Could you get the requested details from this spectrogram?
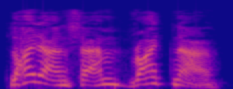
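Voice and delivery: high, commanding order; authoritative. A narrator's reading. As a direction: give an order that brooks no disobeying. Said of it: "in an authoritative voice that brooked no disobeying".

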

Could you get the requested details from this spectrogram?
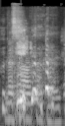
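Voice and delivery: high, laughing objection; laughing protest. Real, not acted. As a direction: protest while cracking up.

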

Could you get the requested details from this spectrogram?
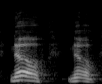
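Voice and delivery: hammed-up fearful protest; mock panic, pushing love away; panicked refusal. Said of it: "You're like".

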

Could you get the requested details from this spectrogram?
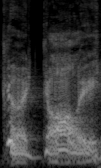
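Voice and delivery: sudden loud yell into the mic. Real, not acted. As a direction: shout it out loud. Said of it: "I just yelled into the microphone so loud".

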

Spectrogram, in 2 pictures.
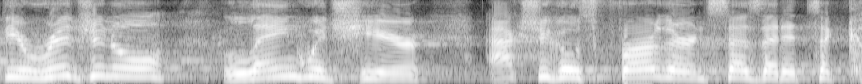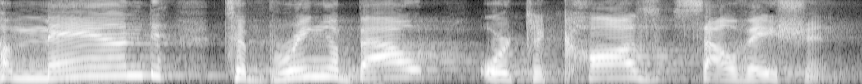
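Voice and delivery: usual speaking voice

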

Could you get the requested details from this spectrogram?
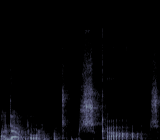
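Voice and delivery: a hint of a gruff character saying "scotch". Voicing game dialogue twice.

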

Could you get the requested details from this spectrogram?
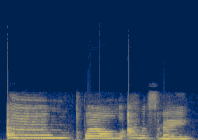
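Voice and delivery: high, hedging client voice, stalling; hesitant client. Retold or imitated. Client dodging how angry she is, high and hesitant. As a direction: stall like someone dodging the question.

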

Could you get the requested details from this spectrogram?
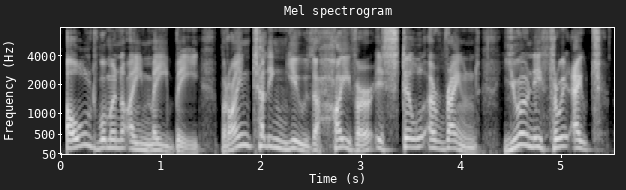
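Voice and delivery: contained shout, driving the warning home. A narrator's reading. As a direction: insist forcefully in anger. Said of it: "Mistress Weatherwax shouted".

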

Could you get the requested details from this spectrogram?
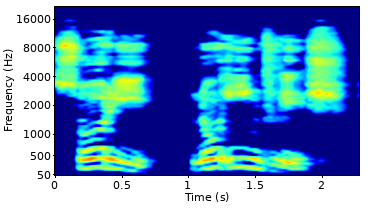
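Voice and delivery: put-on high, slow foreign accent, halting; broken English. Stranger at the rest stop answers in a high, slow foreign accent.

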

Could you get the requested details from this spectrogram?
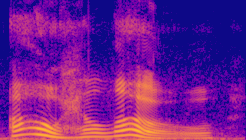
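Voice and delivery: intrigued come-on, stretched out; flirty. Acted. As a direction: greet a sudden advance with slow, playful interest. Flirty reaction acted out to kissing.

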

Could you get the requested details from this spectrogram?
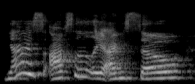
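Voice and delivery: usual speaking voice

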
